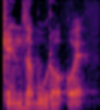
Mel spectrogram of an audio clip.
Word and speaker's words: Kenzaburo Oe: In pratica, cioè noi abbiamo iniziato questa cosa, abbiamo tutti iniziato a leggere questo libro di, oh, non so come si pronuncia, Ozambu- Oezamburo, Oezamburo. – Che, Kenzaburo Oe.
